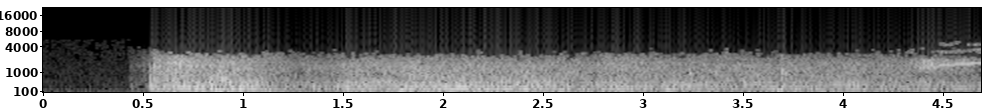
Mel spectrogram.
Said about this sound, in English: It's the tower. Look, one side of it has fallen away. Did you see it go? It came down rather quicker than we intended.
